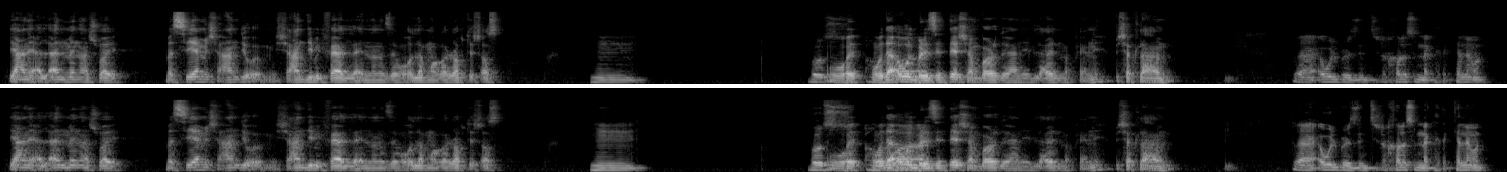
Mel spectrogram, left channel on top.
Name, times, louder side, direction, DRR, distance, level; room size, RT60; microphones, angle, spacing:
voice 1, 0.1-1.2 1.7-5.0 8.3-11.7, left 1 dB, 25° left, 0.5 m, -27 dB
voice 2, 5.9-6.5 8.1-9.3 12.2-12.4 12.9-14.8, right 5 dB, 45° right, 0.3 m, -32 dB
4.3 x 2.2 x 2.6 m
head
